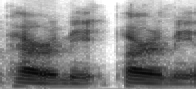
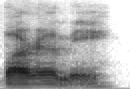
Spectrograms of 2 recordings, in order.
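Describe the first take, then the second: First: The word begins with a P sound. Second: The word begins with a B sound. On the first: This is the form matching the spelling. "it's spelled with a P" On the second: This is how Thai speakers say it. "the Thais always call it barami"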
